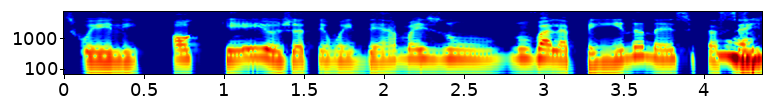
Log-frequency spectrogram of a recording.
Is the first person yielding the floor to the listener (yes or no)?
yes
